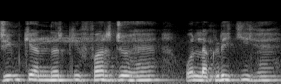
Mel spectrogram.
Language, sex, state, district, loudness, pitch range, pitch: Hindi, female, Bihar, Jamui, -14 LUFS, 195-210 Hz, 200 Hz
